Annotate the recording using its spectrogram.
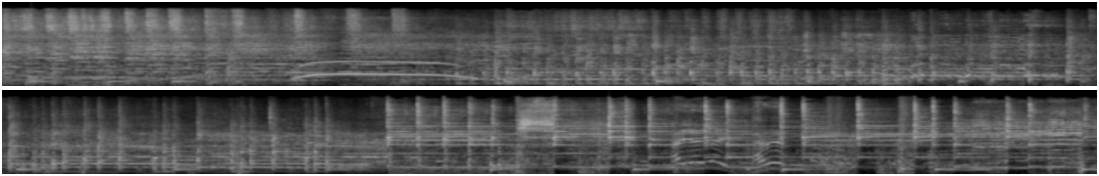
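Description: A live dance band with a saxophone section, harp and timbales plays an upbeat tune over a steady percussion beat, with a voice calling out over it in the first few seconds. The band sound grows fuller and brighter about eleven seconds in.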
